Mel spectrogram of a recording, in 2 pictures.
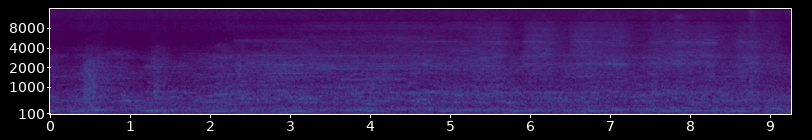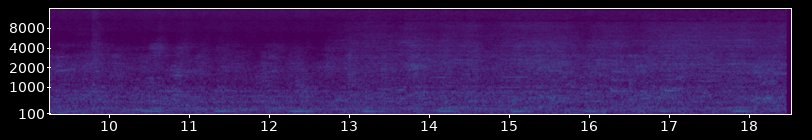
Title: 23 yrs old G2P1 female with hx of easy fatiguability and cough... CRVHD( MS,MR)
